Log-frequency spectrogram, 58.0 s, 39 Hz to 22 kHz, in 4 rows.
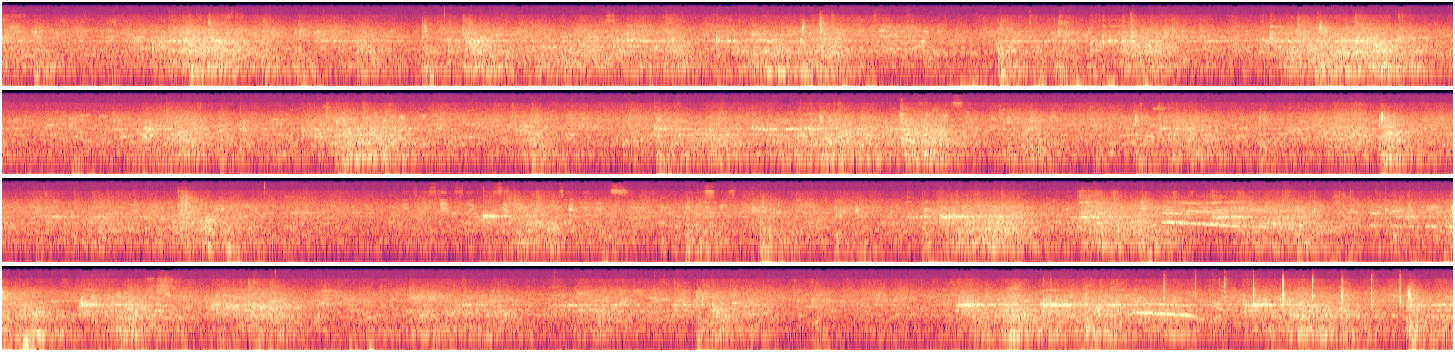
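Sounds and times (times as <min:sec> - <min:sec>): bowling pins clattering: 0:00.0 - 0:32.8, 0:33.7 - 0:58.0
bowling balls rolling: 0:00.0 - 0:33.1, 0:33.7 - 0:58.0
murmur of many voices: 0:00.0 - 0:58.0.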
